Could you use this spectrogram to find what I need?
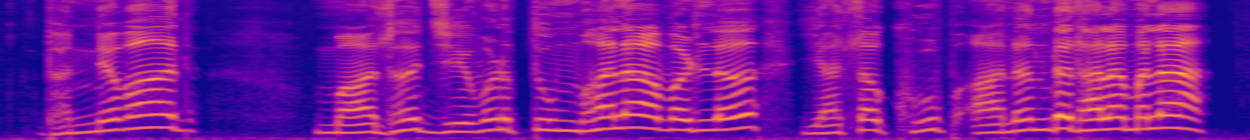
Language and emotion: Marathi, surprised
